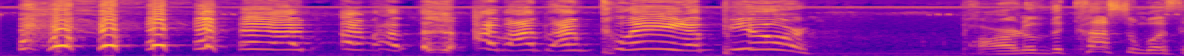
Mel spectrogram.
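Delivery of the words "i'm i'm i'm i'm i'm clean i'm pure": joyful laughing. Acted. Healed man laughing joyfully.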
